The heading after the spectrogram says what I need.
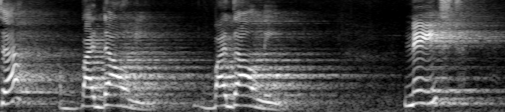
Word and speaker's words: Badauni: So once again, repeating I how to read and how to pronounce it. See here, B A D A U N I. It's a Badauni.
